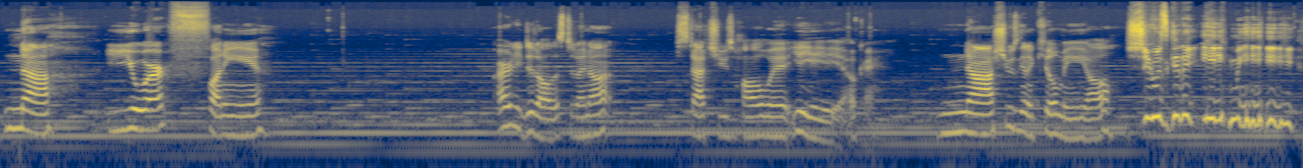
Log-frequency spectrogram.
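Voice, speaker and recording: A woman playing a text adventure, reading the game's story aloud and reacting excitedly with laughs and yelps at the scares. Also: on the low side, unhurried, pauses often, music in the background. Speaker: game streamer. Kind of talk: let's-play commentary and reading game text.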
